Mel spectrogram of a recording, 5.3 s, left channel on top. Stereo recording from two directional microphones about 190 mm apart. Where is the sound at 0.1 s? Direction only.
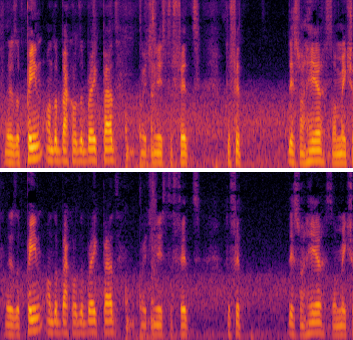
20° left (ahead or behind).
